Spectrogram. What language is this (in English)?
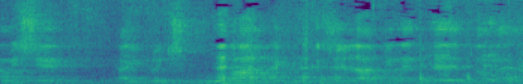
Hebrew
